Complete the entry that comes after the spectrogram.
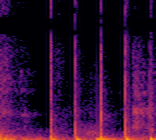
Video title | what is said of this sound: Low sodium bread made in a KitchenAid | If it sounds hollow like that, it's done.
